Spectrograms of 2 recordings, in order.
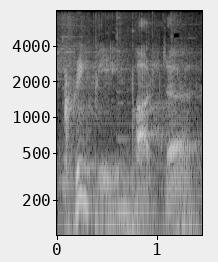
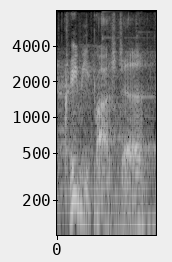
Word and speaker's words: Creepypasta: Yes, see, you have to say my name correctly. It's Creepypasta, not Creepypasta. There's a space between the words.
